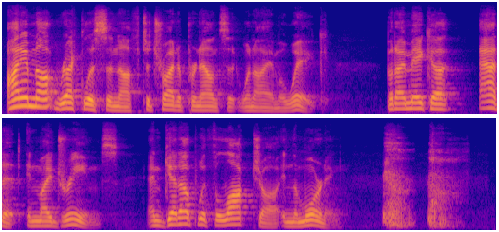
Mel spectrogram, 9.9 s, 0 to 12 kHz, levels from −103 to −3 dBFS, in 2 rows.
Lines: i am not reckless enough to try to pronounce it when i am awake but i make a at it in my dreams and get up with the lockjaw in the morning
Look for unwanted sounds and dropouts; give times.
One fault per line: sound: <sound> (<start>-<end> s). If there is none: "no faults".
sound: throat clearing (8.8-9.6 s)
